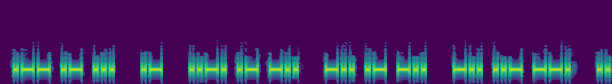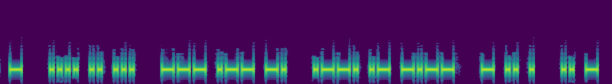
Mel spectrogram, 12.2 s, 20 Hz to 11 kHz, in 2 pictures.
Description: Morse code, heard as a keyed tone, about 30 wpm, 600 Hz. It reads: WAS A FAD DAD DUG IT HIS OWN PAY TIE IT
